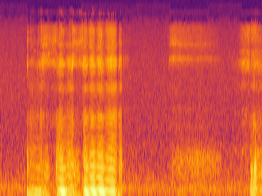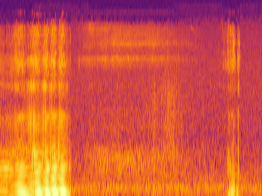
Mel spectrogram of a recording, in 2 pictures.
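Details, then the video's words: Bumba, a sleeping Pug Boston Terrier mix, snores in rough, buzzy bursts: a short double snort near the start, then a long rasping snore around five to six seconds, with quieter breathing between and a brief snort at the end. "Snoring pug"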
